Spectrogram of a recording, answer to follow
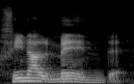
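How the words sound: It is said with a sigh of relief. The speaker feels relief after waiting. "Sollievo, sono sollevato"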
